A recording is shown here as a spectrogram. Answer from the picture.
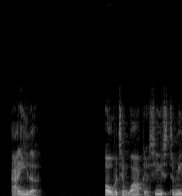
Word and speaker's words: Aida: I used to say her name Ida, but people say Aida. So we'll go with that.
